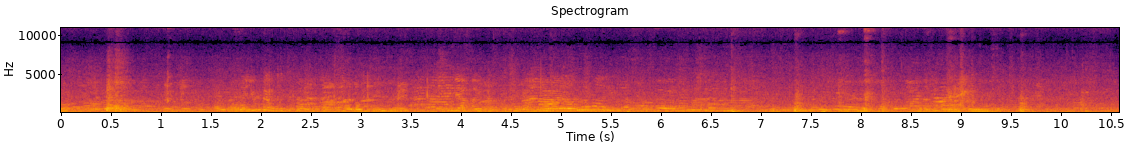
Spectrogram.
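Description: Young men and women chat casually nearby.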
